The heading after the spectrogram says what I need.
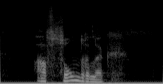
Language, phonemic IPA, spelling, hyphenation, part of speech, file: Dutch, /ˌɑfˈsɔn.dər.lək/, afzonderlijk, af‧zon‧der‧lijk, adjective, Nl-afzonderlijk.ogg
- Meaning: separate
